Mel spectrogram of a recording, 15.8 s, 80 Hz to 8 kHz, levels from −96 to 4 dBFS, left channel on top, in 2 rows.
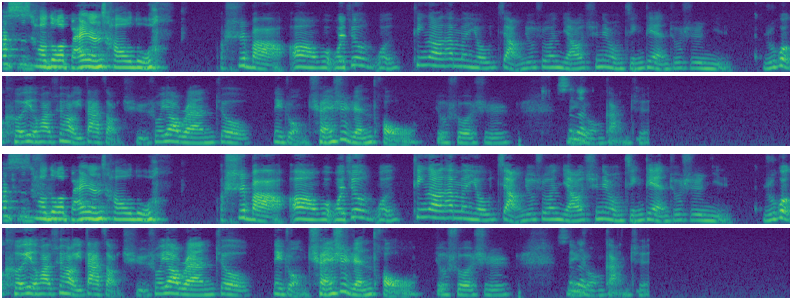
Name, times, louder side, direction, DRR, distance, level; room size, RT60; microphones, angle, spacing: voice 1, 0.0-1.7 13.4-13.8, left 3 dB, 40° left, 2.9 m, -20 dB
voice 2, 2.2-7.3 7.6-14.4, right 3 dB, 80° right, 6.4 m, -26 dB
head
